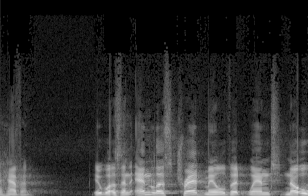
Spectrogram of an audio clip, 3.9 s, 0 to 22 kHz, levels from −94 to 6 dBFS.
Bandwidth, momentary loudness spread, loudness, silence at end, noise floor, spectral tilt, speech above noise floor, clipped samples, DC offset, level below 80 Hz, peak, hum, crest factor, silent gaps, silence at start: 14.5 kHz; 6 LU; -17 LUFS; 0 s; -61 dBFS; -5 dB/octave; 44 dB; under 0.1%; under 0.1%; -70 dBFS; 0 dBFS; none; 18 dB; none; 0 s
